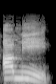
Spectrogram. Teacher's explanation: accent on the second syllable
